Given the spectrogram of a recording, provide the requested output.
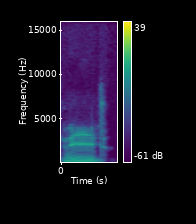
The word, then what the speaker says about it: knead: And pronunciation is need, as in need. Need. N-E-E-D. Need. Yeah, homophone.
